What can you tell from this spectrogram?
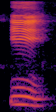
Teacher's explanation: तो अग्र संवृत में आती है इ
